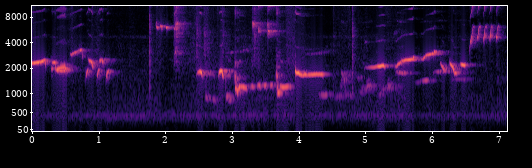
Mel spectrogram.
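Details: Varied white-rumped shama song in kretekan and ocean style, used as a lure for other shamas: fluty whistles, rapid chattering clicks and a rising whistled phrase after a short pause.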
